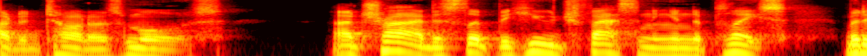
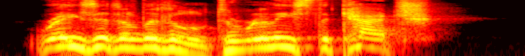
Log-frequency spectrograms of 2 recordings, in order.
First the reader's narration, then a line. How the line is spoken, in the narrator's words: cried one of the red men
